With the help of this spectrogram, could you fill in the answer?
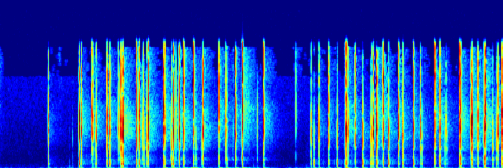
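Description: Long painted nails tap fast with both hands on the glass screen of an iPhone lying flat on a cushion. The result is a rapid run of sharp, bright clicks with almost no ring. The tapping pauses briefly near the middle before picking up again.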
